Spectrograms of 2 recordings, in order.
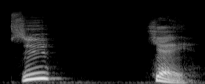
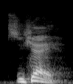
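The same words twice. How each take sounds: First: Psyche in two widely separated syllables, pitched higher. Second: Said in the usual way. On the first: Shown as a demonstration. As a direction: say Psyche slowly with a long gap between its syllables.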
